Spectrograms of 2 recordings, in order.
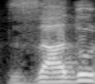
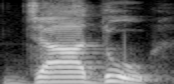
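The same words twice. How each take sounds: First: जादू said as "zaadu"; wrong z sound. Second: जादू with a j sound as in jar; correct j sound. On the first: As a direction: start जादू with a buzzing z instead of j. (जादू का ग़लत उच्चारण, ज़ से) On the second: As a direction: say जादू starting with j, not z. (जादू का सही उच्चारण, ज से) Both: Shown as a demonstration. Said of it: "जादू नहीं".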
